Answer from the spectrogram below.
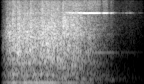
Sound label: tread fixed; tank repair; World of Tanks Blitz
